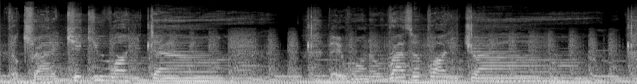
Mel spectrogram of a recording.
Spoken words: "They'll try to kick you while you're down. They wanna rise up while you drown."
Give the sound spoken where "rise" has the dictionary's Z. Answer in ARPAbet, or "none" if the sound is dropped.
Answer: Z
